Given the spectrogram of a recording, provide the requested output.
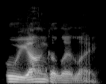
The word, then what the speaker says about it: Uiagalelei: I gave it like a lele at the end. Yeah, I don't want to get lazy and do the ukulele thing that people do.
